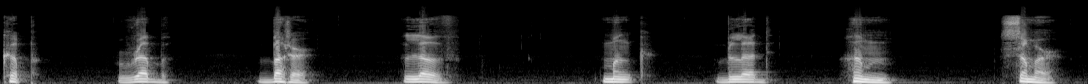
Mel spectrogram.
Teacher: Crystal suggests that the close mid-back unrounded vowel U captures the likely quality of this vowel. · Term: strut lexical set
